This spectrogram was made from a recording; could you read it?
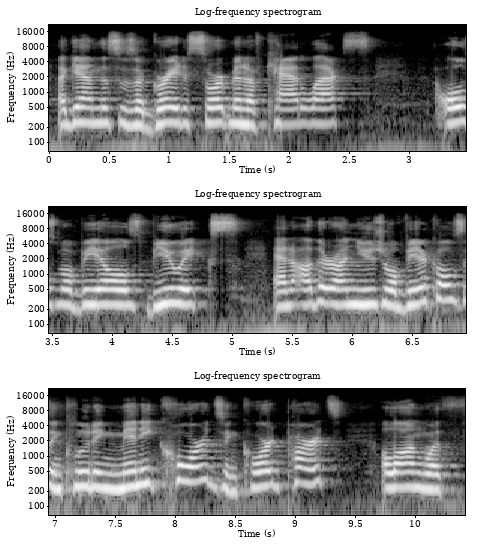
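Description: A woman, hosting a casual auction walkthrough in an old barn full of cars, listing items with little "uh" pauses. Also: a little high. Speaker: auctioneer host giving a car walkthrough. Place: inside old barns and sheds full of cars.

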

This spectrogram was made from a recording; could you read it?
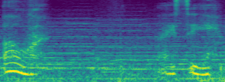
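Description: A woman acting a composed, dutiful masked guild leader in a game cutscene, speaking in a measured, formal, earnest way. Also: mid-range voice, over loud music. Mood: uneasy.

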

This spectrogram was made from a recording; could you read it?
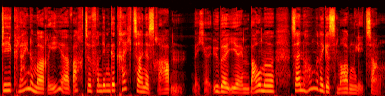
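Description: A woman reading a bedtime fairy tale as scripted audiobook narration, in an expressive, deliberate storytelling manner. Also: mid-range voice, no room sound, studio quality. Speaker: audiobook reader.

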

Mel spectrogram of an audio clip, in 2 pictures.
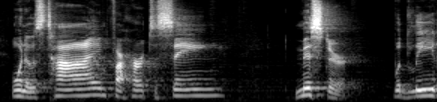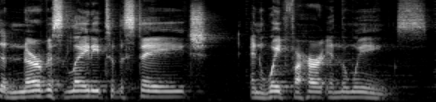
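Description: A middle-aged man reading a children's storybook aloud with expressive, measured, dramatic phrasing and pauses. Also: medium pitch. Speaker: storybook reader. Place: small furnished indoor room, seated. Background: music.

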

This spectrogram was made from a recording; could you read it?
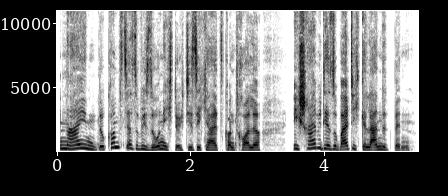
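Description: A woman's voice: on the high side, animated, moderate pace, dry recording, clean studio sound. A female audiobook reader voicing a caring, protective older sister with a motherly touch. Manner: gentle, motherly delivery. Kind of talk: audiobook dialogue reading.

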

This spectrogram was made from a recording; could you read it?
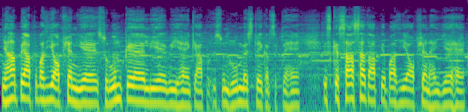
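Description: Male Pakistani travel vlogger, slightly high-pitched, conversational, music clearly underneath. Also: steady tone, moderate pace. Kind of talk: casual vlog narration and chatting with people. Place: outdoors on a boat and at a beach resort.

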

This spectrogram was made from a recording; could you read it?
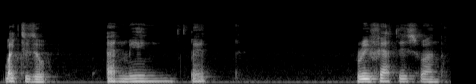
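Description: A man whose first language is Vietnamese, giving halting step-by-step instructions in a screen-recorded software tutorial. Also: medium pitch, level tone, creaky, highs cut off. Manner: slow, halting step-by-step instructions in non-native English. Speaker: programming instructor.

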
